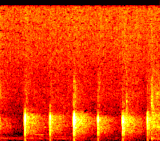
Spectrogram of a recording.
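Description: Near silence, with a row of faint, evenly spaced taps, about three a second.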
